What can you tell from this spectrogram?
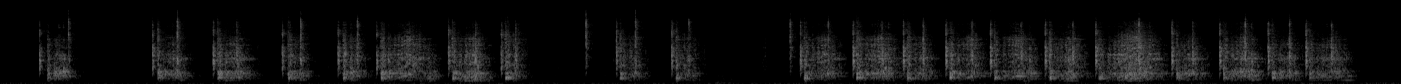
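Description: Small toy remote-control car's electric drive motors and plastic gearing whirring and rattling in short start-stop bursts, each lasting under a second. In the second half the bursts come quicker and closer together. The whir is somewhat loud for a toy of this size.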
